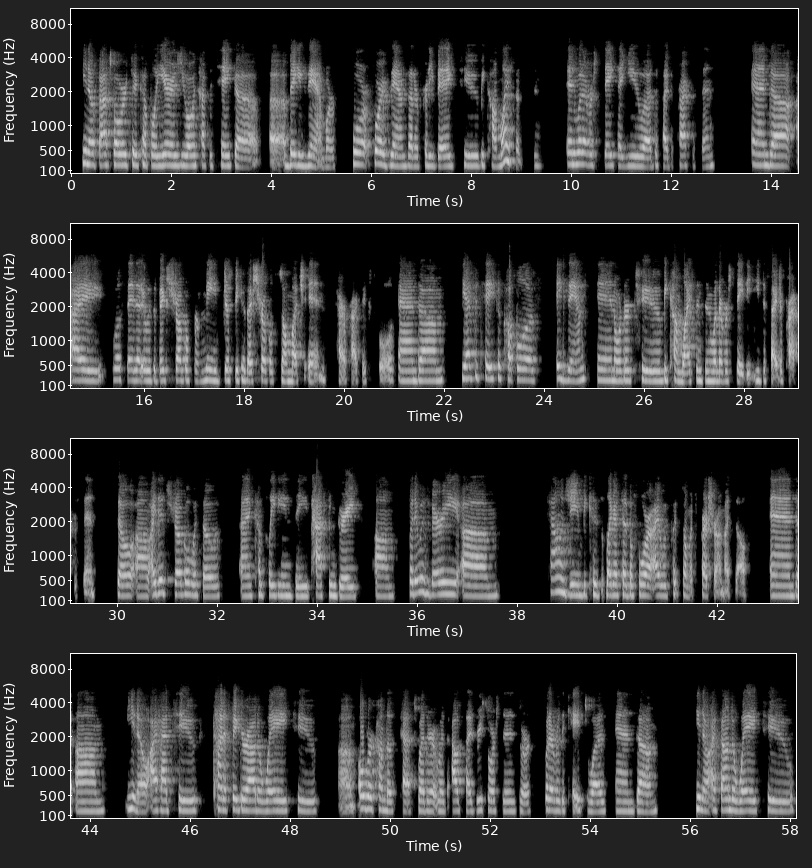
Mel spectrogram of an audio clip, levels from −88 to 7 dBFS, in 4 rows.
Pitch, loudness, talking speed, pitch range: 205 Hz, -20 LUFS, 160 wpm, 195-220 Hz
